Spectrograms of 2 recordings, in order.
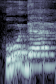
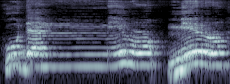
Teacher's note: Idgham ma'al gunnah. Okey, jadi masukkan dan dengung.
